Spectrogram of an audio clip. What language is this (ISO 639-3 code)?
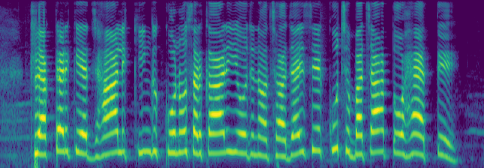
mai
